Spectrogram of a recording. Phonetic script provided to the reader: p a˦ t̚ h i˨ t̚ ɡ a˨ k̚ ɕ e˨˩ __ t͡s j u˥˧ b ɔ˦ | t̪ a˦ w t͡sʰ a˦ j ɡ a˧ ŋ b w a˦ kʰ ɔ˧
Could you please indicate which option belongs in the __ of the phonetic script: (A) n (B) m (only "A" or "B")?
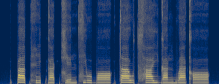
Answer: A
